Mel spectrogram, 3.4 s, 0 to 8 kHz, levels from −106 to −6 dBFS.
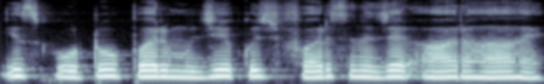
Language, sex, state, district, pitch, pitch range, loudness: Hindi, female, Madhya Pradesh, Umaria, 180 Hz, 170-190 Hz, -16 LUFS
